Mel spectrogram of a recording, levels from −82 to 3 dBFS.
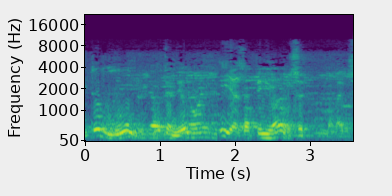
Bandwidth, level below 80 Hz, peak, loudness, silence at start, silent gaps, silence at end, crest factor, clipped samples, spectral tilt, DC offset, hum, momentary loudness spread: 9.8 kHz; -54 dBFS; 0 dBFS; -12 LUFS; 0 s; none; 0 s; 12 dB; under 0.1%; -6 dB/octave; under 0.1%; none; 8 LU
